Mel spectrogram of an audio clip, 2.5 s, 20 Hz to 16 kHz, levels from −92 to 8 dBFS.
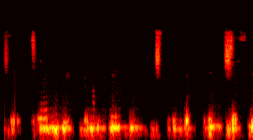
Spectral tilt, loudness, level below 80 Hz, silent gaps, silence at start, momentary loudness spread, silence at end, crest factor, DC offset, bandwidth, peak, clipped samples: -6.5 dB/octave; -31 LUFS; -66 dBFS; 0.23-0.30 s; 0.1 s; 8 LU; 0 s; 18 dB; under 0.1%; 7.8 kHz; -12 dBFS; under 0.1%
